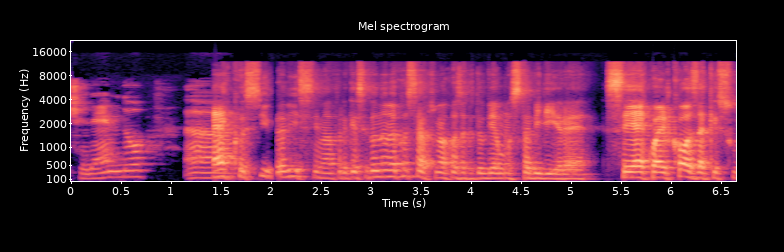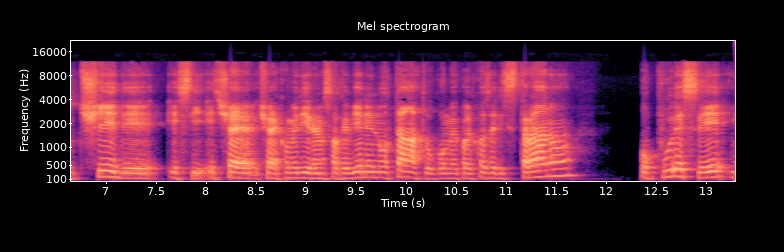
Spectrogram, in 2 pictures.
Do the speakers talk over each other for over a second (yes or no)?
no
